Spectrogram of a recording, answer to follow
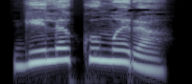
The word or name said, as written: ಗಿಲಕುಮರ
